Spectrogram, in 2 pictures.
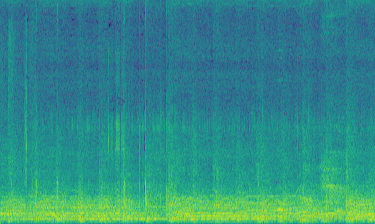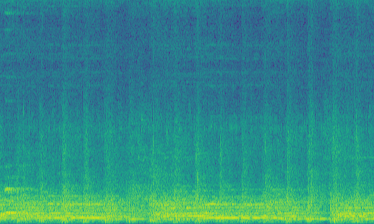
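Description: Music: a group of voices singing held notes over a rhythmic percussive beat of hand percussion.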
